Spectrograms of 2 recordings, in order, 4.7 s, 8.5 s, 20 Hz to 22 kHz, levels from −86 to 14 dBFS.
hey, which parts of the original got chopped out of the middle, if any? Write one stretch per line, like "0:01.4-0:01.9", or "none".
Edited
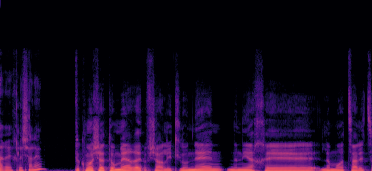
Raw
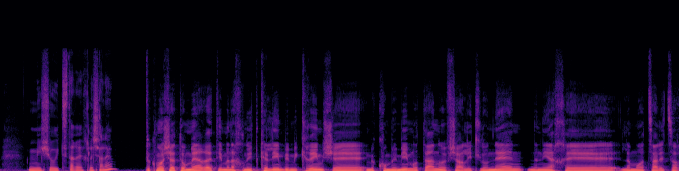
0:02.7-0:05.6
